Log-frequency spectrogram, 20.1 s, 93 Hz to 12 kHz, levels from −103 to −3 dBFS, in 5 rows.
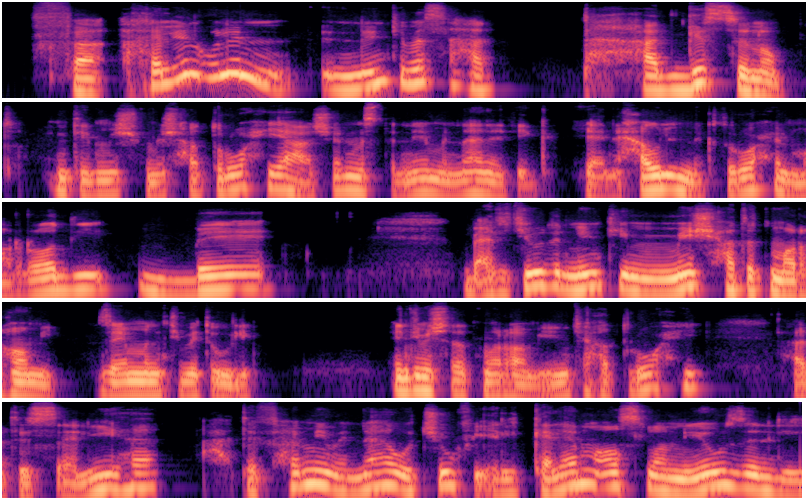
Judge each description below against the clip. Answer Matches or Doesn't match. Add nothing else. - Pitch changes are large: Matches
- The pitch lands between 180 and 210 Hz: Doesn't match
